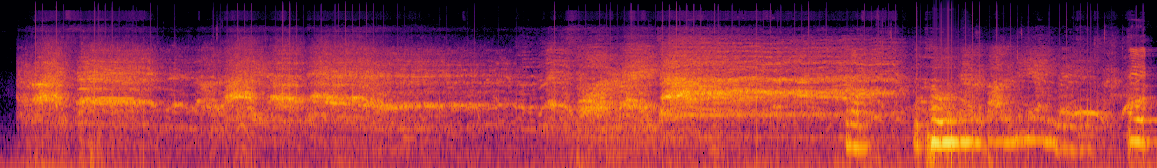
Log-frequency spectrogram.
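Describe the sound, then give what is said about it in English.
Crowd at a silent disco shouts and cheers, with many voices calling out together in waves that rise and fall. The crowd is fairly quiet overall, with a louder surge of yelling near the end. “So here's a video of what the silent disco sounds like.”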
